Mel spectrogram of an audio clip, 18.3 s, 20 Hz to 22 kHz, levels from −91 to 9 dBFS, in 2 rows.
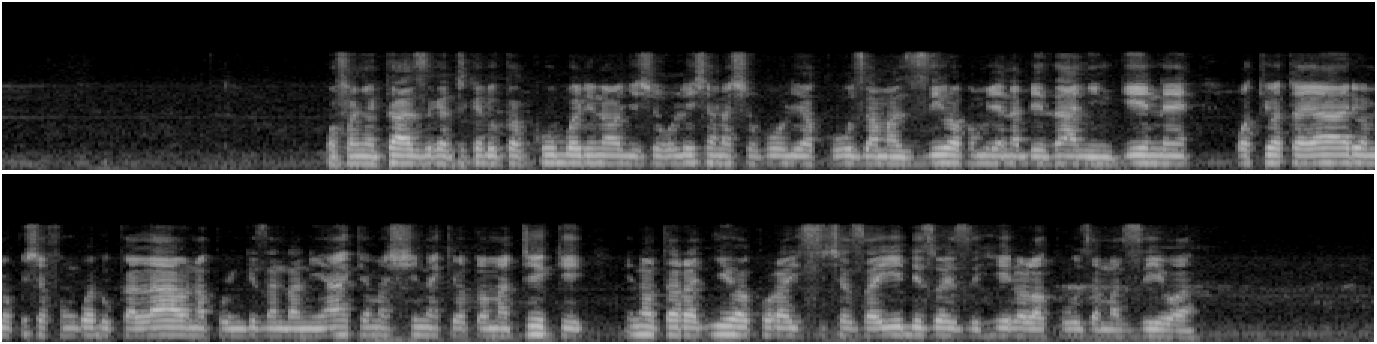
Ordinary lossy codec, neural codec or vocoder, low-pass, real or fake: MP3, 64 kbps; none; 7.2 kHz; real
